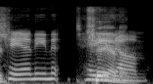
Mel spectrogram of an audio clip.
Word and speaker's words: Channing Tatum: Channing Tatum. – Channing Tatum. – It's like Channing, it's a tongue twister for him. – Channing. Why is Channing even a name? – Well, it sounds like chanting.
